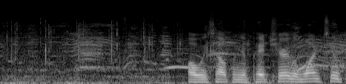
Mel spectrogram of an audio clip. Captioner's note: players chanting in foreign language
